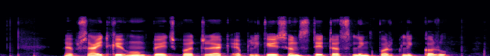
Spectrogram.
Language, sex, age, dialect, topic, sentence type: Maithili, male, 18-24, Eastern / Thethi, banking, statement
